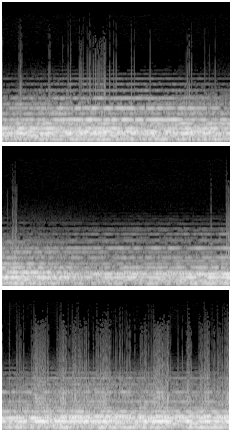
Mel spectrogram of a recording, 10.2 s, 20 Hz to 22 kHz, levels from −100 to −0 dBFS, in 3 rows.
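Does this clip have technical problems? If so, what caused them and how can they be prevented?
Yes, there's hard clipping running through the whole clip. The sound was driven roughly 7 dB past what some stage in the chain could pass, so the loudest peaks got sliced flat. Only a small share of samples, around two percent, actually hit the ceiling, but those squared-off tops throw extra harmonics way up the spectrum, which is the crackly edge you hear on the louder sounds. To prevent it, set gain so peaks sit well below full scale before recording or converting.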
